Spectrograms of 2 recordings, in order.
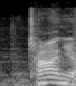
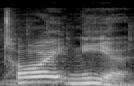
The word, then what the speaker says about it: Toynia: Tanya, right? Did I say it? Or Toynia. It's pronounced Toynia. Toynia. Toynia. What's going on? I thought it was Tanya, my bad.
